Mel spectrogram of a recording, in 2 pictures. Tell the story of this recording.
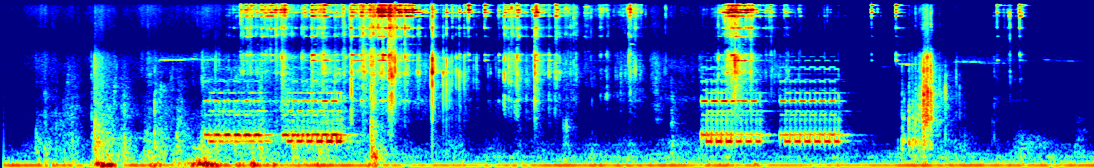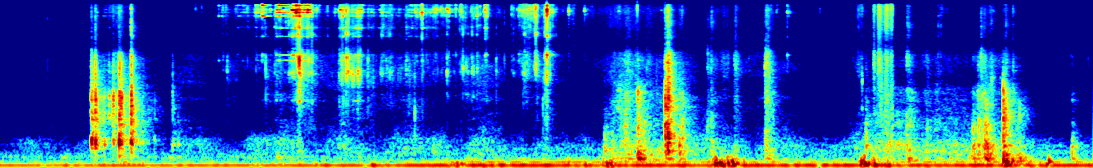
I was holding my keys, ready to leave the appartement when the door bell rang. I picked up the answering machine, then put it back and grabbed my wallet from the drawer to leave the appartement.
